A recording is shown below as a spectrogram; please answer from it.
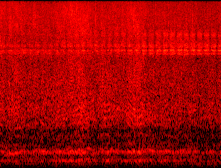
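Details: Swarming bees beyond their hive give a thick, continuous buzz, low humming bands overlaid by a brighter hiss of many wings, steady throughout.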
